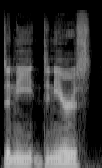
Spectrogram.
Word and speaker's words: Daenerys: Daenerys Targaryen.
